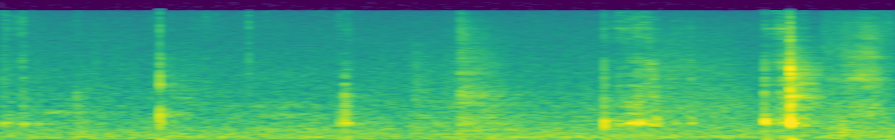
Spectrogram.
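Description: Faint, scattered light clicks and taps with a soft scrape as thick pâté is emptied from a blender jar into a glass bowl.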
